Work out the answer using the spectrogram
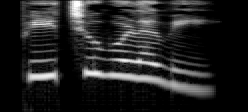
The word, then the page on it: ಪೀಚುಗೊಳವಿ: pīcugoḷavi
